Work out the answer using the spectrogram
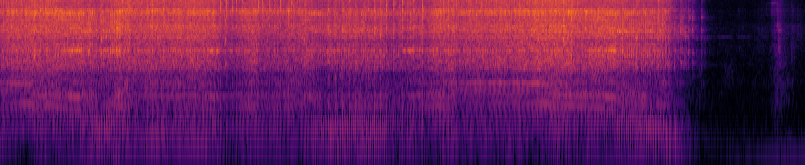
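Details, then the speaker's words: Two-stroke pit bike, fresh fuel, long unused, choke off, idle a bit weird: buzzy engine surges and sags unevenly about seven seconds then cuts out; erratic running from slipping choke. "I mean that wasn't bad um I'm just the full cable would come out so all the idols a bit weird it didn't want to throw a lot but it's been a long time it will need to idle for a while"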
